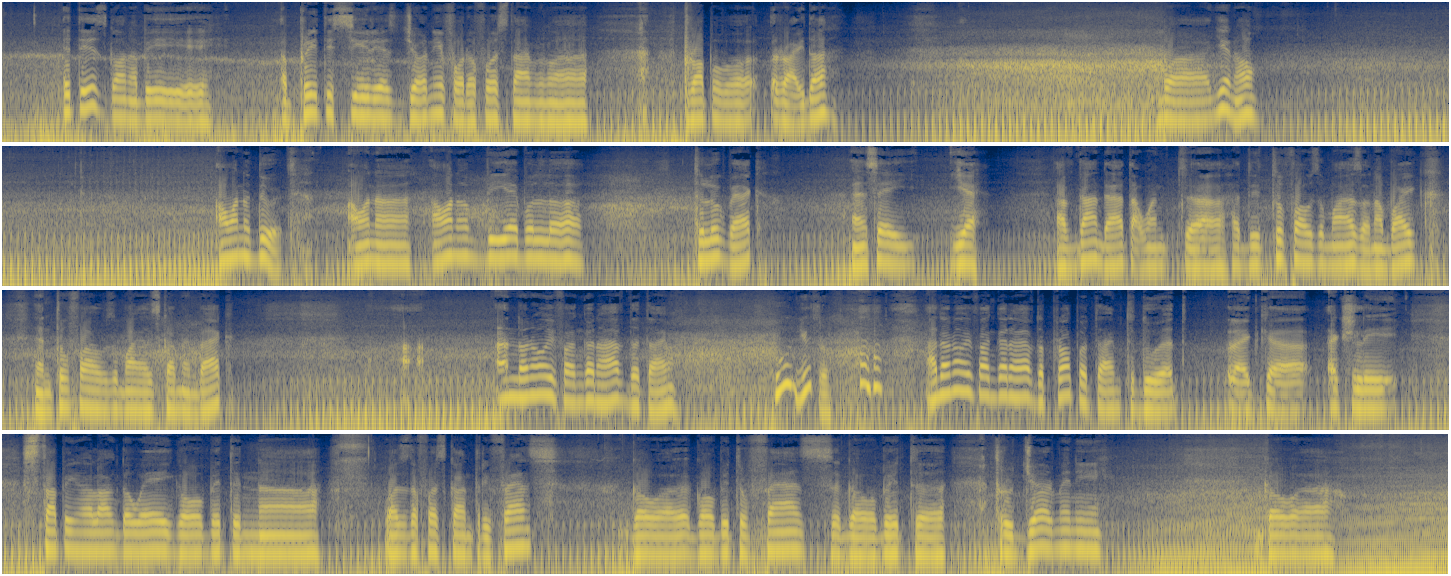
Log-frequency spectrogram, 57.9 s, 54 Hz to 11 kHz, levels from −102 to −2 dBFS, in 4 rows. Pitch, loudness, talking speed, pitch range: 120 Hz, -21 LUFS, 115 wpm, 110-130 Hz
